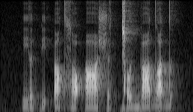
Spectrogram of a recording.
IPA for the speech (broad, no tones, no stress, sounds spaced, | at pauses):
j ə pʲ ə ʔ ə d zˤ ʊ ʔ ɑ ʃ ə ǀ o bʲ ʉ dˤ ə d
